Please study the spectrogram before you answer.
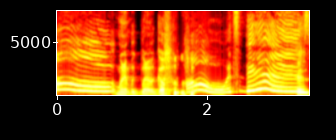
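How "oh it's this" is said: high, aghast, dismayed, appalled voice. Retelling giving a gift to their mother, the speaker imitates Mother Poodle's appalled high voice. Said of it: "when Mother Poodle's voice went really high".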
